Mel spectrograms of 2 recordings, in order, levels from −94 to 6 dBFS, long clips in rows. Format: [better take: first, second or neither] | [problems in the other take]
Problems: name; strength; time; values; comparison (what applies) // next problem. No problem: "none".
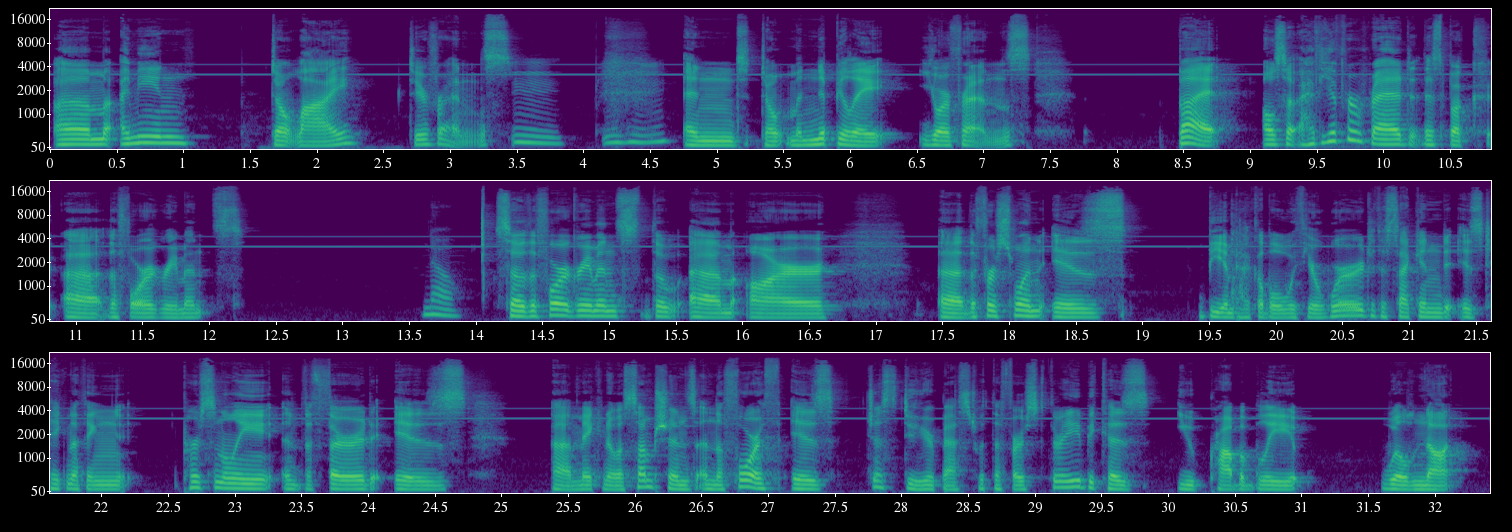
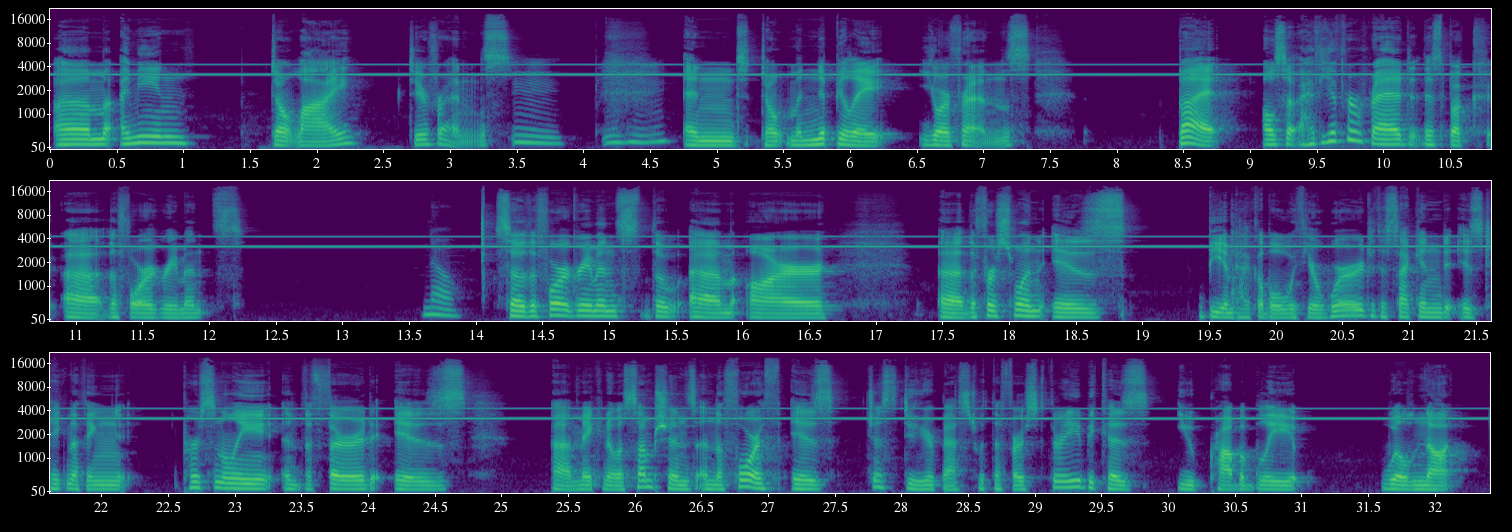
first | high-pitched whine; loud; throughout; 3 kHz, 9 dB below the speech; faint in the first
